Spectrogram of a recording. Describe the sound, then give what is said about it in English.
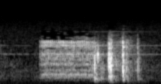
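A telephone bell rings in the dark at two in the morning: one sustained, loud ring under a second long, then a few short clipped bursts, with no talk. “It seems like hours later when the phone bell cuts through the darkness like a knife.”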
